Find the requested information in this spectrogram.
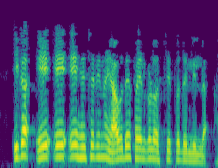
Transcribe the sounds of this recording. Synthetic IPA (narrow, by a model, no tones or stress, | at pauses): iːɡɐeːʔeːʔeːɦɛsɐɾinɐjaːʋud̪e̞ːpʰɐjlɡɐɭuɐst͡ʃit̪ʋɐd̪ɐlːilːɐ̰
